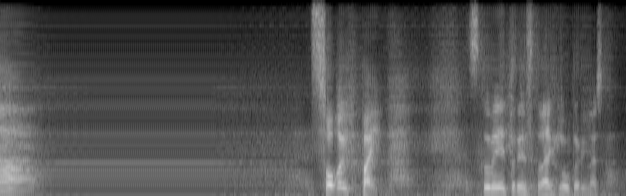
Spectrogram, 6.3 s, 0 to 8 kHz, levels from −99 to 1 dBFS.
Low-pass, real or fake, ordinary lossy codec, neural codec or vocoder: none; fake; none; codec, 16 kHz, about 1 kbps, DyCAST, with the encoder's durations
